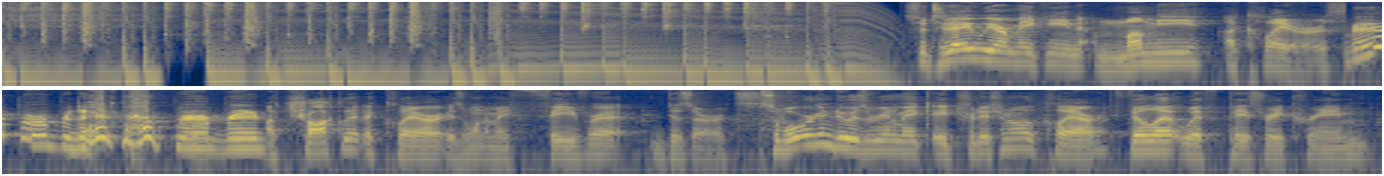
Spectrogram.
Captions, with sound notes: (light upbeat music) So today we are making mummy eclairs. (goofy moaning) A chocolate eclair is one of my favorite desserts. So what we're gonna do is we're gonna make traditional eclair, fill it with pastry cream.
